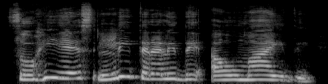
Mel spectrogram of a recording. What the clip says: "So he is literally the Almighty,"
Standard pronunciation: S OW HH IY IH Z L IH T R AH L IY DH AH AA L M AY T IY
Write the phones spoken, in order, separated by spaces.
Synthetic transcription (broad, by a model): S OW HH IY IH S L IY T R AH L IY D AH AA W M AY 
